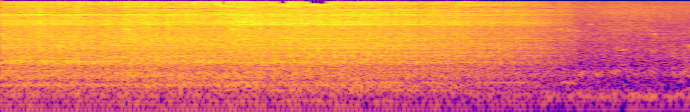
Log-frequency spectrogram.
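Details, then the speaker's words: AMC Jeep engine idling after a carburetor cleaning, air pump belt removed to isolate the noise: a fast, regular whirring about four per second over the idle, pointing to a worn water pump bearing. "You can hear the noise. I just pulled off the air pump belt to try and isolate it because I know the pump always made a little noise. And it looks like it's the water pump."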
